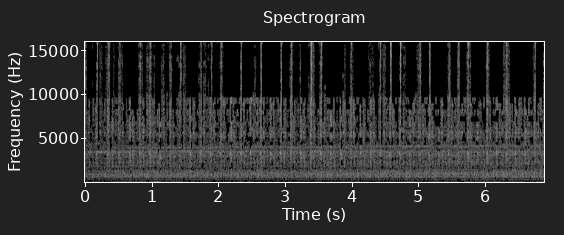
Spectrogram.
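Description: A sewing machine stitches fabric at a slow, steady pace, giving a continuous mechanical whir with a fine rapid ticking throughout, close and unbroken.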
